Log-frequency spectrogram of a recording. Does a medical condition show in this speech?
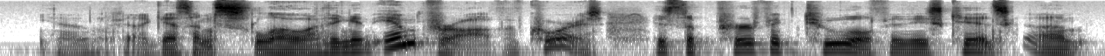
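Yes: cleft lip and palate, severe; does cartoon voices for part of living.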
